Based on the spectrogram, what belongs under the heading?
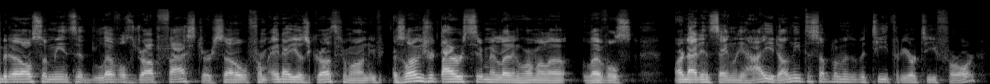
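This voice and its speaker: A man hosting a casual livestream, reading out viewer questions and explaining his answers at length with frequent fillers. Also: on the low side. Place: at home.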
